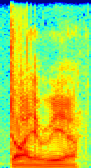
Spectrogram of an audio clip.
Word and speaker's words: diarrhea: together and you get diarrhea and that's the pronunciation of diarrhea.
